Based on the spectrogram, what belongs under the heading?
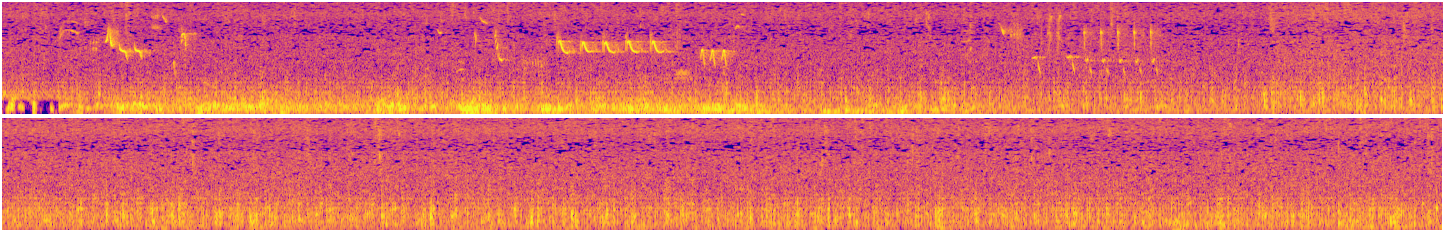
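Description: Steady rain pouring onto wet foliage and puddled ground. In the first several seconds a low rumble of distant thunder runs under it, and a bird chirps in short series of high notes a few times in the first half.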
